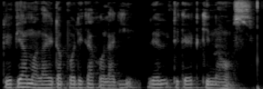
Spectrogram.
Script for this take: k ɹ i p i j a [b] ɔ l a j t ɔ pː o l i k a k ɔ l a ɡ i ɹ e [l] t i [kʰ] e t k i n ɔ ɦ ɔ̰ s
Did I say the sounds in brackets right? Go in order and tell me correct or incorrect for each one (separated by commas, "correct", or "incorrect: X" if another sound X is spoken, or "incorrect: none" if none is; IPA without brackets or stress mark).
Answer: incorrect: m, correct, incorrect: k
